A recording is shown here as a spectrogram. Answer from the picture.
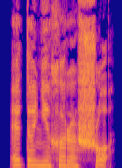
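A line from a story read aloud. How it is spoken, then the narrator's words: Sighing. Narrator (Russian): вздохнул он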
